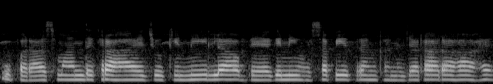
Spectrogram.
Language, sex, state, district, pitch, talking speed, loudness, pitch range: Hindi, female, Bihar, Madhepura, 215 Hz, 205 wpm, -24 LUFS, 210-220 Hz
